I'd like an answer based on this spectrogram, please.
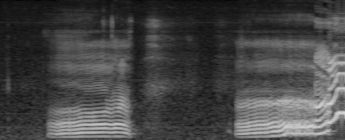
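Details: Miniature Dachshund vocalizing indoors in a small room: two sustained, low, buzzy groaning growls about a second each, the second ending in a rising, wavering whine.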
